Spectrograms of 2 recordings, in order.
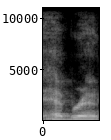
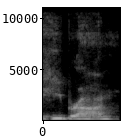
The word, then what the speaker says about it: Hebron: I don't know if you guys pronounce it Hebrin or Hebron. Um, here we have one here in Georgia that's it's a private school in metro Atlanta. Um, that's we pronounce it Hebron here. So, Hebron. Yeah, you're going to see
